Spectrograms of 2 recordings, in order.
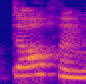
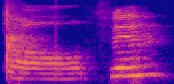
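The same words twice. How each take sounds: First: Slow, drawn out dolphin; sing-song rhythmic syllables; stretched syllables. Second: Dolphin split into two even beats; dol-phin, one clap each; rhythmic clapping count; clapped syllables. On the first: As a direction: pull dolphin out over two beats. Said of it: "dolphin would go dolphin". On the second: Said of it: "or if you're clapping it". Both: Shown as a demonstration.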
